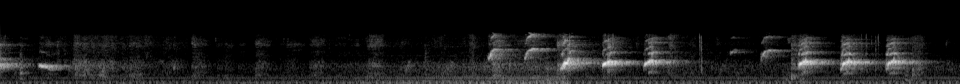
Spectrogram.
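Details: A faint whine opens a quiet stretch. Then a dog bursts into rapid, high-pitched excited yips and whines, about two a second, in short clustered bouts.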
